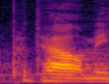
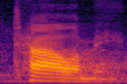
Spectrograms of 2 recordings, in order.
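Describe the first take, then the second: First: The initial P is pronounced. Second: The initial P is pronounced.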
